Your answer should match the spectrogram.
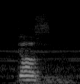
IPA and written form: ˈdʌzn̩ (dozen)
